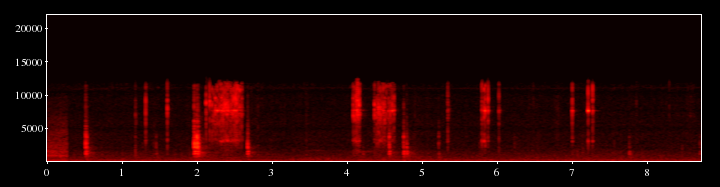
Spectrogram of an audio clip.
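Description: Faint clicks and a few short scraping rasps from a hose clamp and fitting on black plastic tubing being worked by hand, tightened to stop a leaking joint.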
